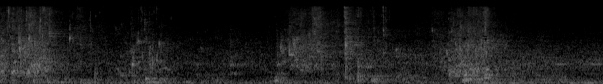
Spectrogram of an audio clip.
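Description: Shallow stream water trickling, with three splashes: one right at the start, one about three seconds in and one near five seconds.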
